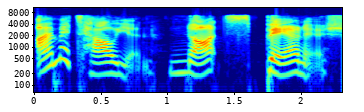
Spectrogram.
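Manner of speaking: indignant, angry, offended, loud and slow. Imitating a woman whose name you weren't sure how to pronounce, mock-angry. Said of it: "She was so angry".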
